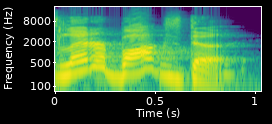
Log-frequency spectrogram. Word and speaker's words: Letterboxd: Letterboxd. Letterboxd. I'm still saying it like that. It's Letterboxd. How you pronounce box? Boxed.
